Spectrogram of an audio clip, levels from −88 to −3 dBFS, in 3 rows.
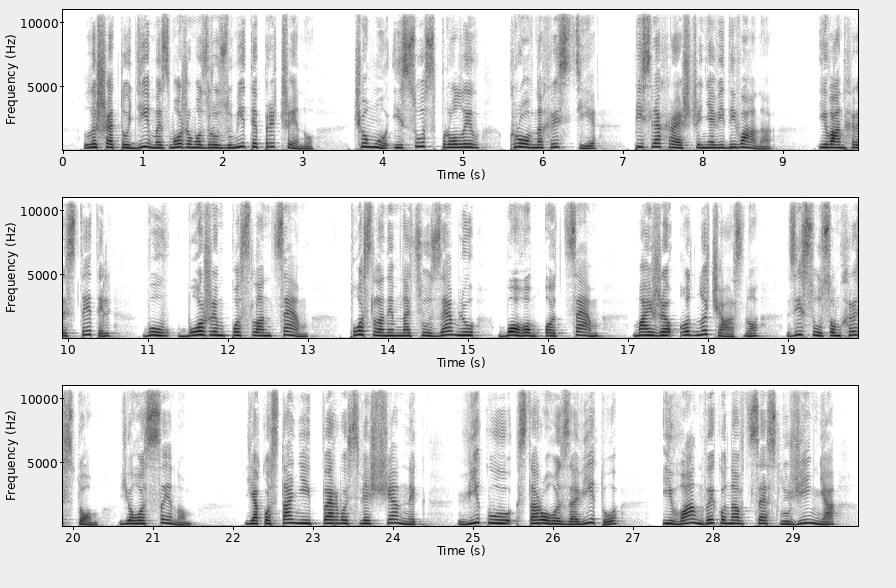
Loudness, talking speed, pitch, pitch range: -21 LUFS, 90 wpm, 240 Hz, 220-260 Hz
